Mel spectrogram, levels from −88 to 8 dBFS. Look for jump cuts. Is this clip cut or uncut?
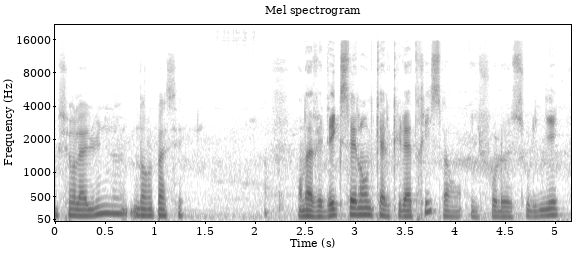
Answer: cut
